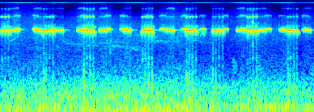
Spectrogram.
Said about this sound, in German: Und wie überwintern die Grillen, die ja auch zu den wechselwarmen Tieren gehören?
